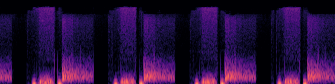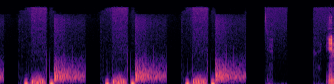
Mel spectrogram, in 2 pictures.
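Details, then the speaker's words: Moderate to severe aortic regurgitation: the diastolic murmur first, then an added systolic ejection flow murmur from the large stroke volume, peaking in the first half of systole without significant aortic stenosis. "This murmur typically peaks in the first half of cy in the absence of significant aortic stenosis. I will begin with the diastolic murmur and then add the ejection murmur."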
